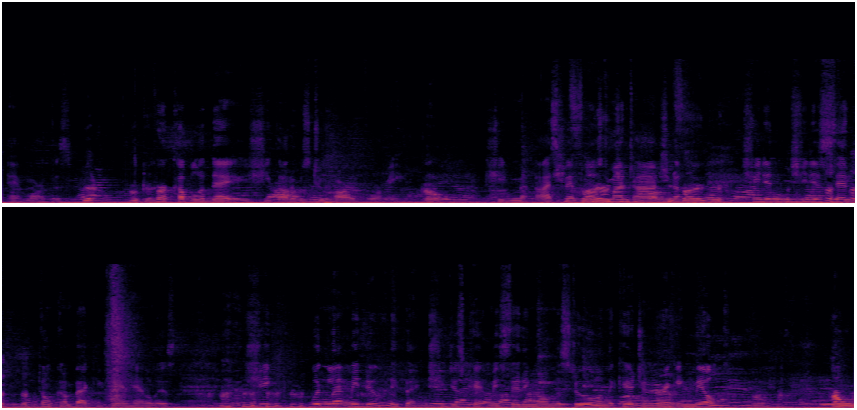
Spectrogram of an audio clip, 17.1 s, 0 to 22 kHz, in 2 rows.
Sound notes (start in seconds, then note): 10.3 laughs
